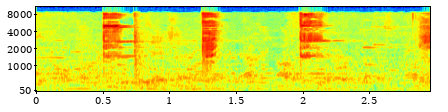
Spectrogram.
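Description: Village bar ambience: three bright, short glass clinks ring out at irregular intervals over a low, steady murmur of indistinct chatter from men at the regulars' table.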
